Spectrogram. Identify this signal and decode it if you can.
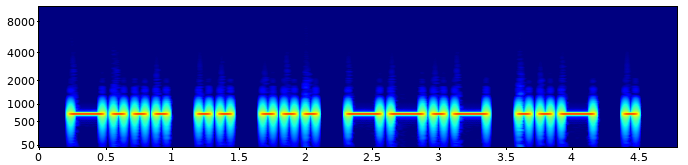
Morse code, heard as a keyed tone, about 15 wpm, 700 Hz. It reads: BISQUE
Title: Pangram Challenge v2 - 15wpm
